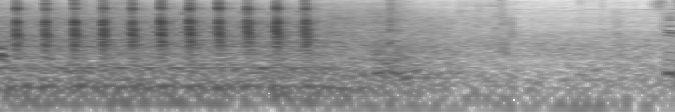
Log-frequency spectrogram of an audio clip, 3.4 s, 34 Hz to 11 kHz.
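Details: Nissan Euro 5 pickup diesel at 53,585 miles: sharp, regular knock about three and a half per second over the idle, fading at shutdown; a worn big end bearing caused by leaking injectors diluting the oil with fuel.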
